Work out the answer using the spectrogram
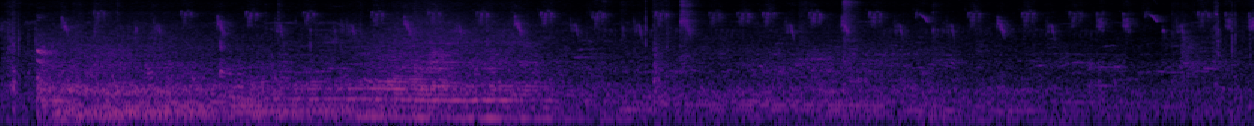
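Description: Small birds chirping in quick, short, high calls all through, with a low droning hum that swells and fades over the first half.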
